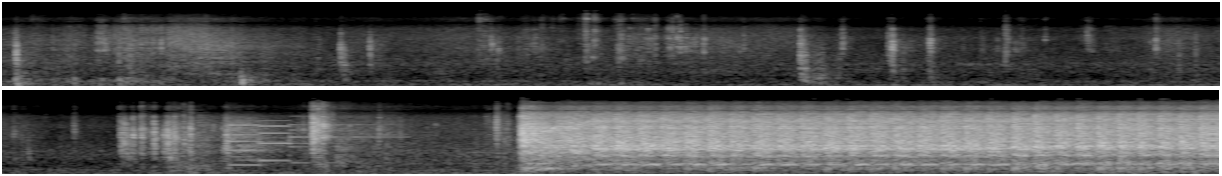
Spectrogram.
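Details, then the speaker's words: Six-cylinder truck cranked in clear-flood mode during a relative compression test with a Ditex Carscope: quiet lead-in, then a loud, steady crank with an even beat. The analysis shows six even bars, so compression is balanced. "and it's going to go ahead and run the analysis and you can see it gives us nice six even bar graphs this is a six-cylinder truck"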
